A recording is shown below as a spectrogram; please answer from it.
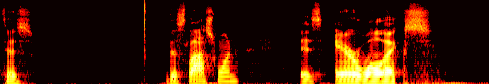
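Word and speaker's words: Airwallex: this last one is air wallx I think I'm saying that right air wallx is how they pronounce it so this is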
